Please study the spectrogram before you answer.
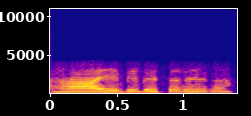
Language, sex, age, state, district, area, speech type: Urdu, female, 30-45, Delhi, New Delhi, urban, conversation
